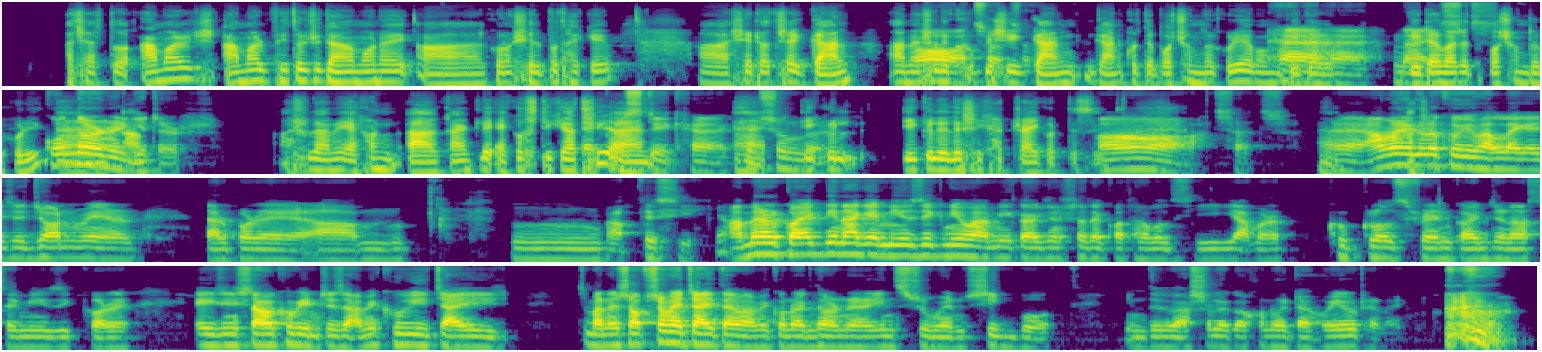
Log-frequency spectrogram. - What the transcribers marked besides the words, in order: other background noise; lip smack; bird; throat clearing
- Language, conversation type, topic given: Bengali, unstructured, আপনি কি সব ধরনের শিল্পকর্ম তৈরি করতে চান, নাকি সব ধরনের খেলায় জিততে চান?
- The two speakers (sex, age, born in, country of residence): male, 20-24, Bangladesh, Bangladesh; male, 25-29, Bangladesh, Bangladesh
